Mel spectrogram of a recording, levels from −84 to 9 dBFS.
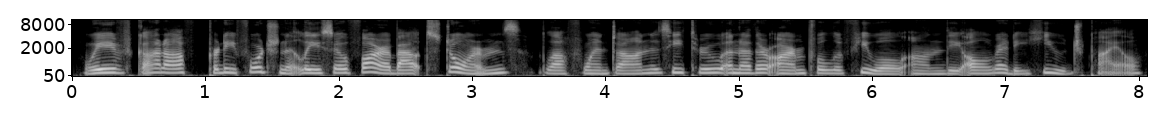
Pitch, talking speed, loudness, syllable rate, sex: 205 Hz, 180 wpm, -19 LUFS, 4.7 syllables/s, female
